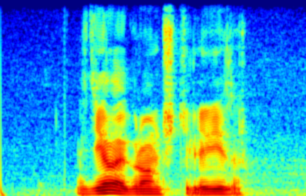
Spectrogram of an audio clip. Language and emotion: Russian, neutral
